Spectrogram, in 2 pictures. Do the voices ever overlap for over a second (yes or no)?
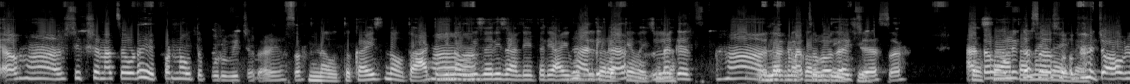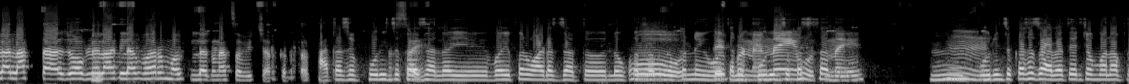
yes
